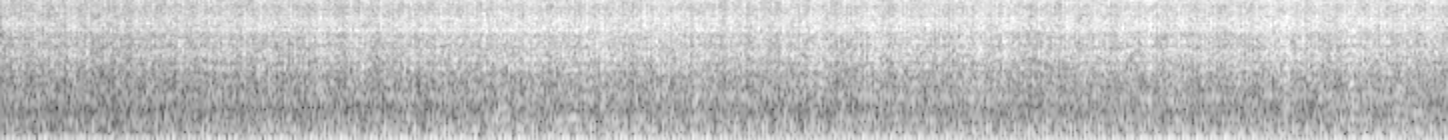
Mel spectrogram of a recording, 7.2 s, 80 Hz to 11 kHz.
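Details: 1954 Chevrolet 150 after sitting, running on a jumpered coil: even, steady idle with a low smooth rumble, no misses, stumbles or knocks; the engine now runs properly.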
